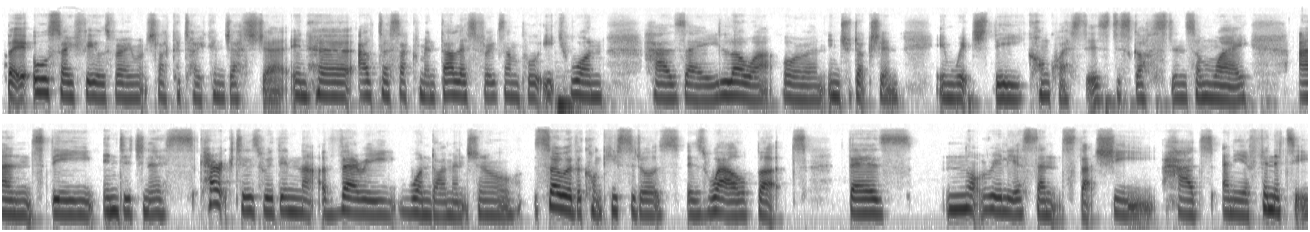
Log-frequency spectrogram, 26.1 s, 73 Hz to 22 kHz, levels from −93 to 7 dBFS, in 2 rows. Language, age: English, 20-39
